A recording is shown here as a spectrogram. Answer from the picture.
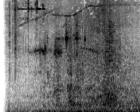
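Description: Logo-intro sound effects: a few sharp mechanical clicks, then whirring and a low rumble that grow louder.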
